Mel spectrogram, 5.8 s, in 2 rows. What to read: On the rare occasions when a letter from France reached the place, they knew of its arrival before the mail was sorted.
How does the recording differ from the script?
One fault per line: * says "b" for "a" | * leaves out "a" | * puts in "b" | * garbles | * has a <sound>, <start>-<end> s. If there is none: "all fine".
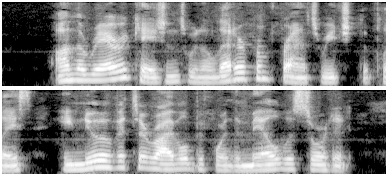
* says "he" for "they"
